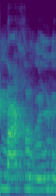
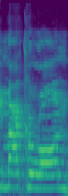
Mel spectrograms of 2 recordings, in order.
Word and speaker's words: macaron: Well, if the definition they give applies to both and they say macaroon once and macaron once, they should accept both like nah nah.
